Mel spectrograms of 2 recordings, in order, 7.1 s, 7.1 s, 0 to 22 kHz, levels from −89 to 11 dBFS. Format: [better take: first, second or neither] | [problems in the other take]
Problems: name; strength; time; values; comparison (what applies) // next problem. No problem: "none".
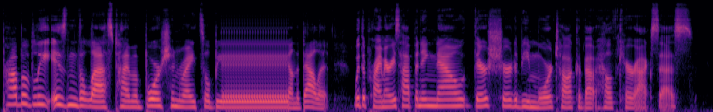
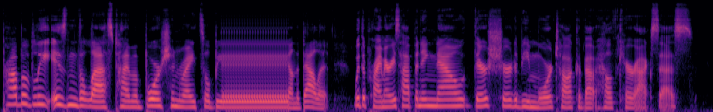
neither | audio freezing; at 2 s for 0.5 s; the same in both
